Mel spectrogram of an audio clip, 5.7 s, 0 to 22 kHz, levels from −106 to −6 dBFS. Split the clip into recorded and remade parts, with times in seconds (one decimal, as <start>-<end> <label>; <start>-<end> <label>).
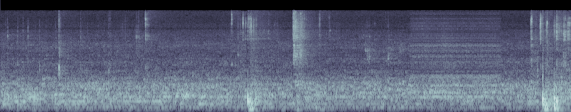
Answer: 0.0-4.1 recorded; 4.1-5.0 remade; 5.0-5.7 recorded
